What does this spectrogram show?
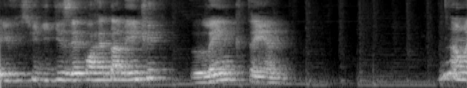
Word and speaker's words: LinkedIn: Só junta o link, linka o in no final, fica LinkedIn. Mais uma vez, repeat, LinkedIn. Mais uma vez, sílaba tônica sempre a primeira, LinkedIn.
